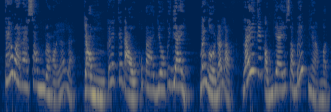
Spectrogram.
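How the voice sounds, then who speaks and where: Lively woman narrating ghost tales, high bright voice. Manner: talks to listeners directly, animated. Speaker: storyteller. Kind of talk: spiritual story narration.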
